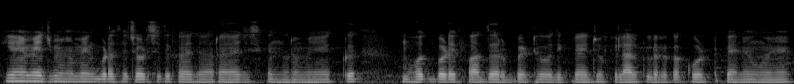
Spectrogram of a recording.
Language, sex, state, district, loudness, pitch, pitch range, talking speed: Hindi, male, Goa, North and South Goa, -33 LUFS, 115 Hz, 115-120 Hz, 240 wpm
